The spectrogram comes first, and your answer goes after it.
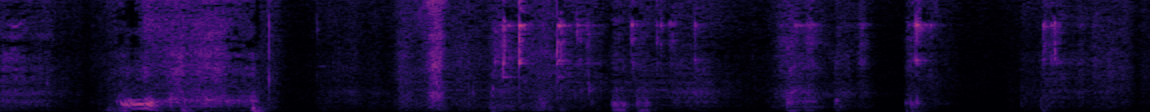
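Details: A dog at play indoors gives an odd, comical noise: rough, breathy wheezing snorts in short uneven bursts, loudest near the start, with quieter rasping puffs after it.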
